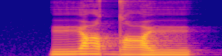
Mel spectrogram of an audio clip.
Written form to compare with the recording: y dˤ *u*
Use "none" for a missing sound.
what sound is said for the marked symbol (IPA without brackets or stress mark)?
y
